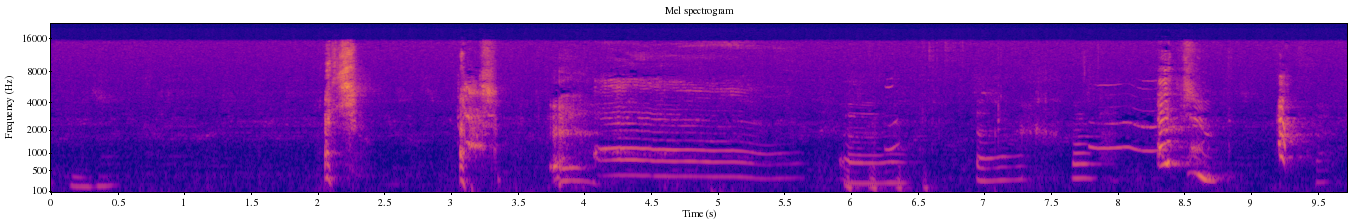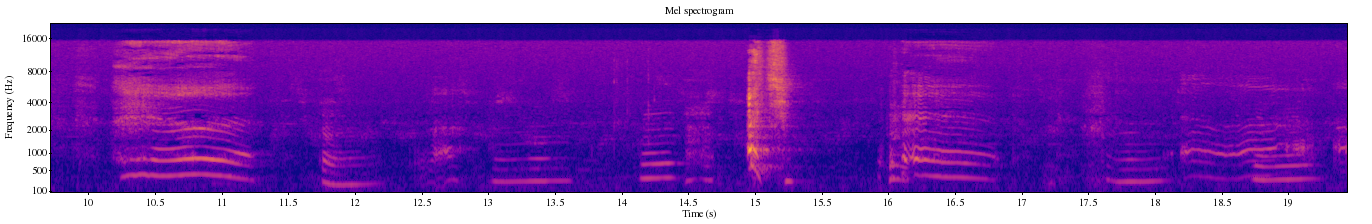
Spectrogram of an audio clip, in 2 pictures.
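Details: Mother and baby playing a sneeze game: playful voiced sounds, laughter and babble with a few sharp sneeze-like bursts, mostly imitated "achoo" sneezes in play.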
